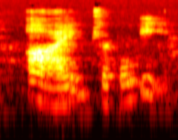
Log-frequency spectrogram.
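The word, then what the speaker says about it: IEEE: for Electrical and Electronics Engineers pronounced I Triple E they've developed the software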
